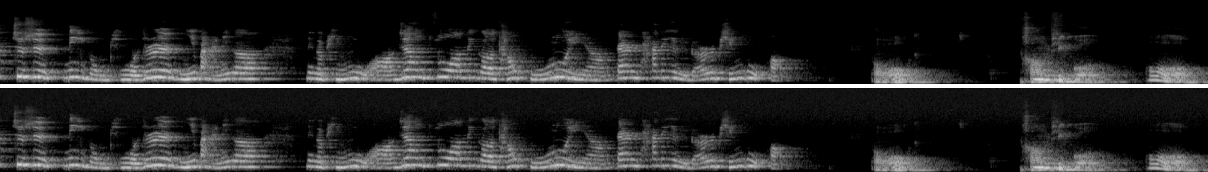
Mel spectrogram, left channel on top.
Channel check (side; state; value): right; noise; hiss, 26 dB below the sound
